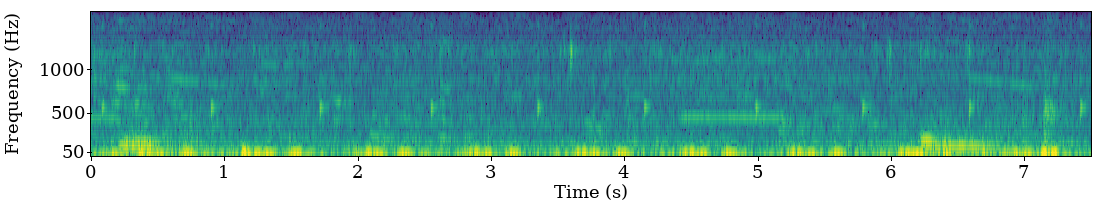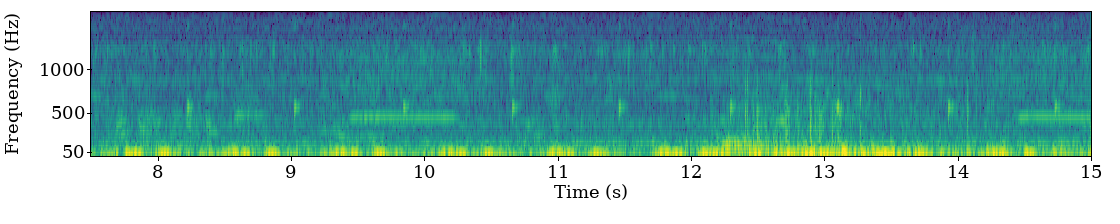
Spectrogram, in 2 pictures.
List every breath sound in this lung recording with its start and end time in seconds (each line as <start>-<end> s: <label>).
0.02-0.98 s: inhalation
0.11-0.52 s: wheeze
6.19-6.90 s: wheeze
6.19-6.97 s: inhalation
12.18-13.23 s: inhalation
12.23-12.75 s: wheeze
